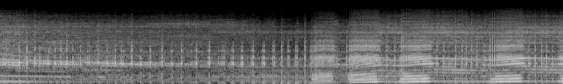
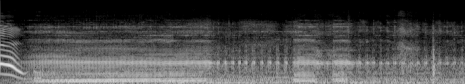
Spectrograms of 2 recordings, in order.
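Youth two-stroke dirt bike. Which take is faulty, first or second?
first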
